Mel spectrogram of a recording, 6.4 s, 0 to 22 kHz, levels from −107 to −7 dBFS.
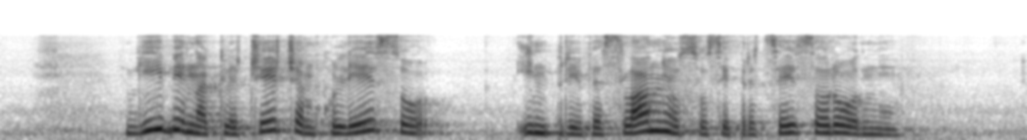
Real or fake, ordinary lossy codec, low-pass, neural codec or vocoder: fake; none; none; codec, 16 kHz, 16 kbps, FunCodec, trained on LibriTTS, 50 frames a second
